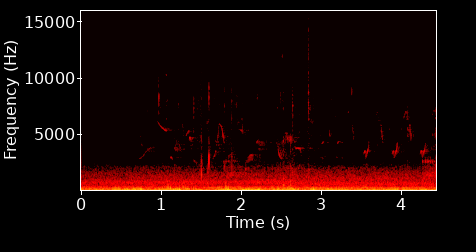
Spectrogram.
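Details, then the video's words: Wild boar heard very close on a wooded hill behind a countryside village on a weekend morning on 12 April, a mother with two piglets: low, rough grunts and snorts in irregular bursts, faint birdsong above. "산돼지 소리 들리죠?"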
